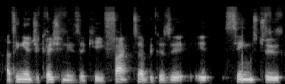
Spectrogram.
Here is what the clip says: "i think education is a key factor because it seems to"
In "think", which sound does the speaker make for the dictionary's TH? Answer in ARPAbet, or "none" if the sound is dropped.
TH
